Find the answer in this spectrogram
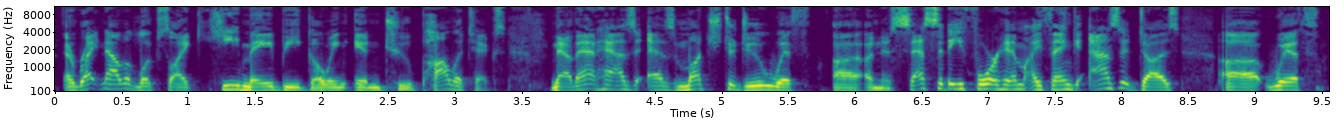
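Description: A man's voice: mid-range voice, normal speed, no room sound, clean studio sound. A man hosting a political talk show, delivering an unscripted monologue in a rambling, emphatic way with frequent fillers and restarts. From United States. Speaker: political commentary show host.

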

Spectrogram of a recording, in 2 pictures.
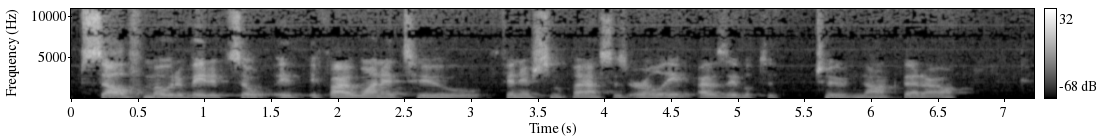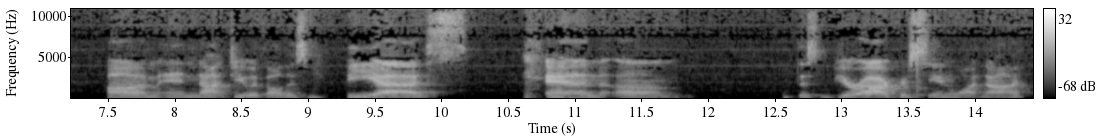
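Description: A young woman co-hosting a casual podcast chat, telling relaxed stories and laughing often. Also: fairly low pitch, slow. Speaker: co-host.

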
